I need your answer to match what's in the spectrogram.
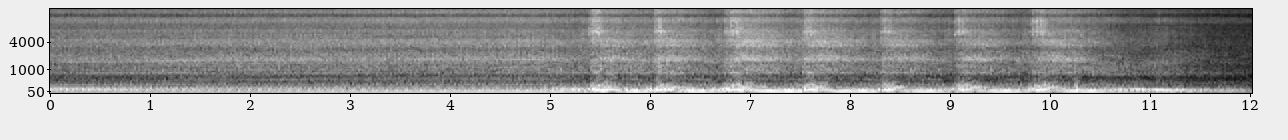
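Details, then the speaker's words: Range Rover P38 engine after bearing-noise repair (water pump; alternator and aircon compressor also suspected), smooth idle then several clean throttle blips to bleed air from the coolant system; no whine, squeal or bearing growl; normal running. "what i've got to do is bleed the system by varying the revs like you saw just there you heard just there"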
